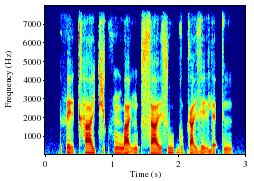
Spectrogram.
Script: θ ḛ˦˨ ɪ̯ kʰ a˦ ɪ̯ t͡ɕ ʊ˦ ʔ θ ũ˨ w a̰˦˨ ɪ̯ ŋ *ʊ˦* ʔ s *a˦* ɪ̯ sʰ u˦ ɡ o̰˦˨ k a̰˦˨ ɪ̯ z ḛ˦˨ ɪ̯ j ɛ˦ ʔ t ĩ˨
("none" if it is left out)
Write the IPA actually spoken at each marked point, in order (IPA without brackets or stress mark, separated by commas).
ʊ˦, a˨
